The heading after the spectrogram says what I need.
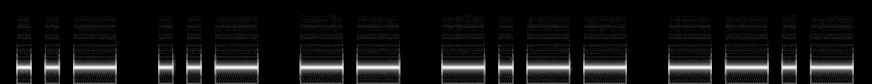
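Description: Morse code, heard as a keyed tone, about 8 wpm, 800 Hz. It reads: UUMYQ
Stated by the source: Morse code revision lesson at 8 words per minute, from a French amateur radio course.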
